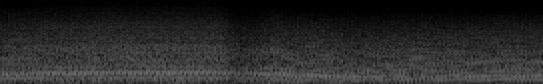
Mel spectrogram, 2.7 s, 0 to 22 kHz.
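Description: A race car engine in NASCAR Heat 3 on a dirt road course revs steadily, then drops pitch after a downshift and settles into a lower drone. It stays loud and continuous throughout, with no talking.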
